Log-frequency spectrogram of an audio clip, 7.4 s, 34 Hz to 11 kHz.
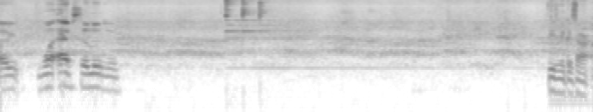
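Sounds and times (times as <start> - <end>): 
speech: 0.0 - 1.6, 6.8 - 7.4
large wrestling arena crowd roaring and cheering: 0.0 - 7.4
shouting from the crowd: 0.0 - 7.4
whistling from the crowd: 1.6 - 7.4.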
